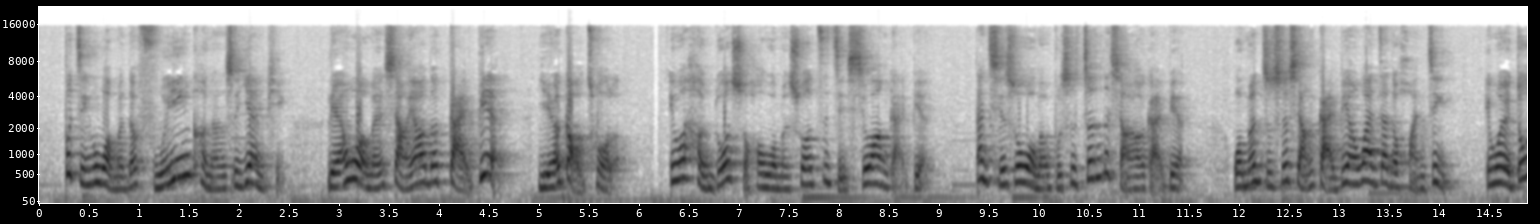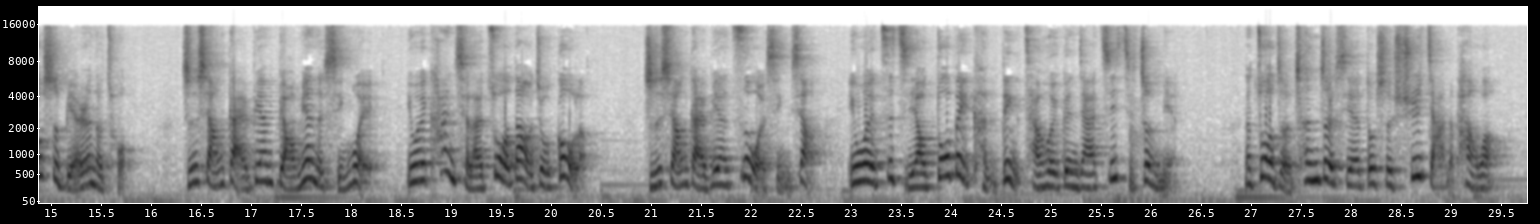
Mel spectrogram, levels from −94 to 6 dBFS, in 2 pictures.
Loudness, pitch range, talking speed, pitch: -13 LUFS, 280-380 Hz, 260 characters per minute, 335 Hz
